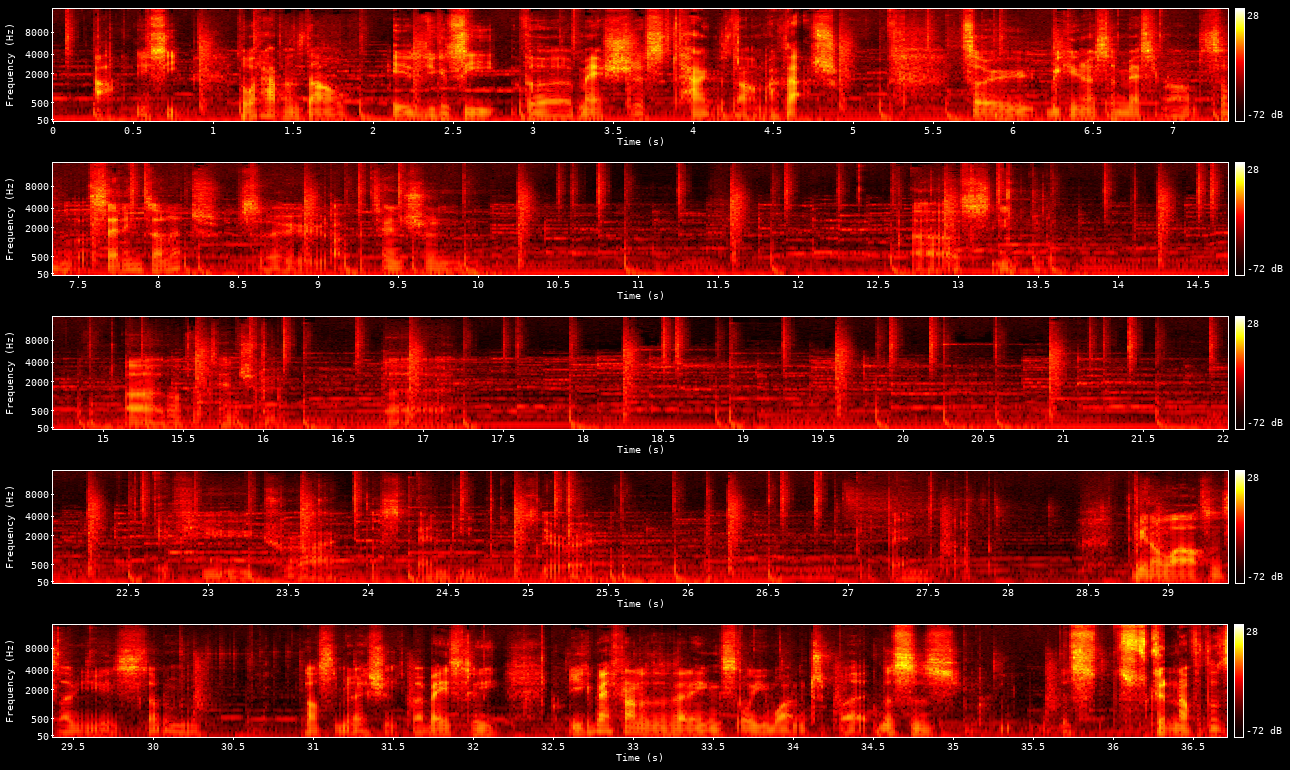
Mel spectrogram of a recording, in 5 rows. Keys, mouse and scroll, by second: 0.3 alt+a, 0.5-1.0 scroll up 6, 2.4 shift+scroll down 1, 2.5 shift+middle click, 3.1 right click, 3.4-6.5 scroll down 1, 6.6 click, 6.8 click, 7.7 click, 8.1-9.3 scroll down 3, 9.3-12.3 drag, 12.6-13.2 shift+middle drag, 13.2 shift+Left, 13.4 space, 14.0 space, 15.1 ctrl+z, 15.5 ctrl+z, 16.0 space, 21.3-22.6 drag, 23.6-24.8 shift+drag, 24.8 shift+Left, 25.2 space, 26.1 space, 26.4-27.5 drag, 27.5 shift+Left, 27.7 space, 28.8 space, 29.3-30.1 drag, 30.1 shift+Left, 30.5 space, 32.4 alt+a, 33.7-35.0 shift+middle drag, 35.0 space, 35.6 right click.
